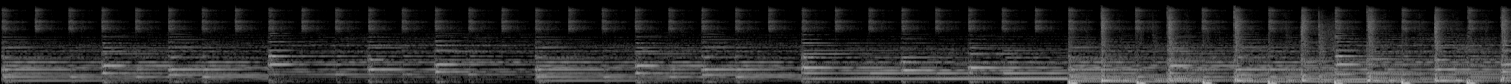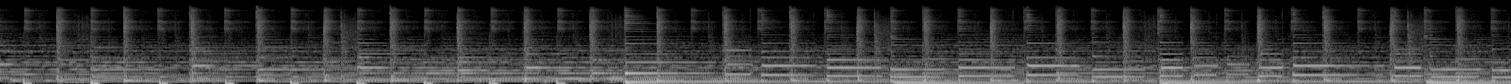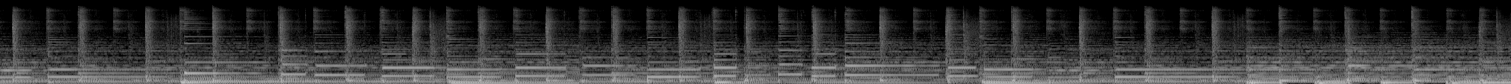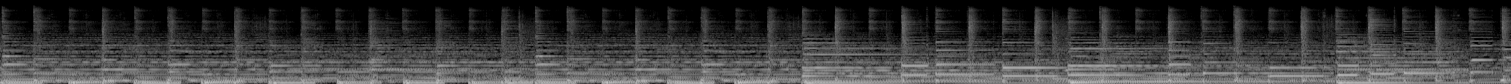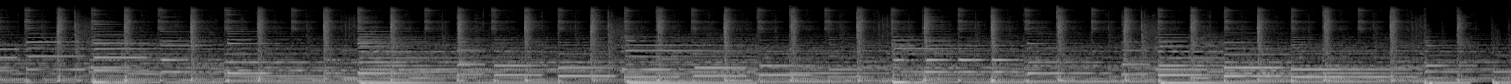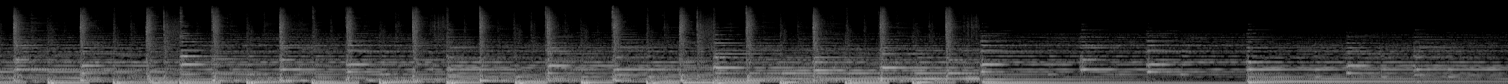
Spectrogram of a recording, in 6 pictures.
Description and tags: Xmas Jam 2
Just a quick holiday melody made by Music Maker Jam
